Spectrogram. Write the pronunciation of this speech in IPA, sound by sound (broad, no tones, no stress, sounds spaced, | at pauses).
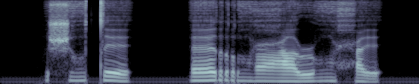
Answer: ʃ ɔ̤ t e | ɛ r ɔ̤ ʕ a ɹ ɔ̤ ħ e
